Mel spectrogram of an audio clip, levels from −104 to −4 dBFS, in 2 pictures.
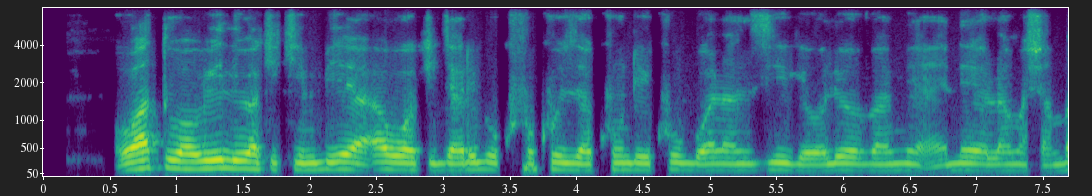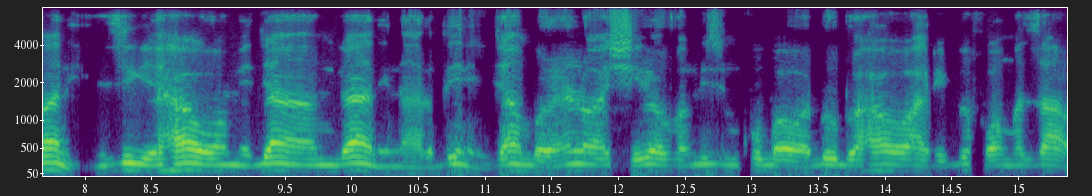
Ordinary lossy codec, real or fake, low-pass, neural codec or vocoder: Opus, 16 kbps; real; 7.2 kHz; none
